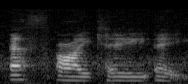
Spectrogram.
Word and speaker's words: fika: And the Swedish word of the day today is fika, which is spelled F-I-K-A. So it's pronounced fika.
